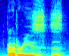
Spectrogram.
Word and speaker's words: batteries: stop vibrating c batteries batteries because battery e voiced vowel sound batteries the s becomes voiced into a z sound seven i need a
